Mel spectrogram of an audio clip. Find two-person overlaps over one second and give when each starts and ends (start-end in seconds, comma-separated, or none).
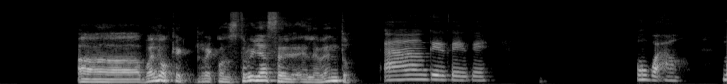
none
